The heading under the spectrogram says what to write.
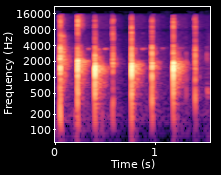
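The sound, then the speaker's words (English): A quick run of about nine sharp hand claps in a fairly steady rhythm, each a crisp slap with a short ringing tail, with no voices; clapping to celebrate a 'rig of the week' feature. “Hold on, let me clap again.”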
